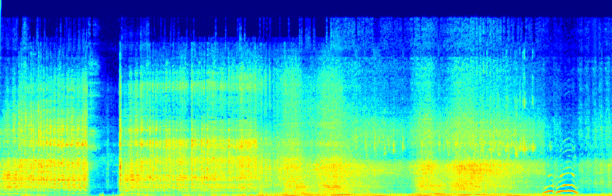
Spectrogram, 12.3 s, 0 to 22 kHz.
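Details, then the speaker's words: Nissan Cefiro RB25DET straight-six, previously running on five cylinders from one cut wire; after rewiring coils, coil loom and igniter it catches and runs smooth and even, revs rising and falling cleanly. Normal running on all six. "That's 6. Yep. It runs on all 6."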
